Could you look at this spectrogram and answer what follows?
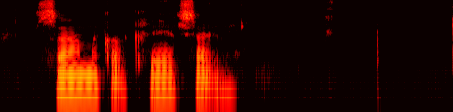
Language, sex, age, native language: Icelandic, male, 40-49, Icelandic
